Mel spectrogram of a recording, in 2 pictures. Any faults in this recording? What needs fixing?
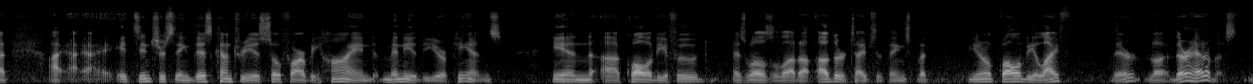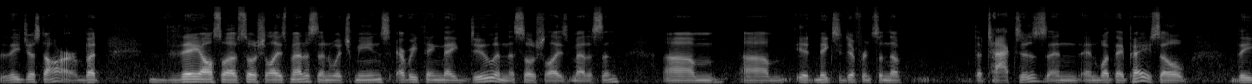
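No faults; nothing needs fixing.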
